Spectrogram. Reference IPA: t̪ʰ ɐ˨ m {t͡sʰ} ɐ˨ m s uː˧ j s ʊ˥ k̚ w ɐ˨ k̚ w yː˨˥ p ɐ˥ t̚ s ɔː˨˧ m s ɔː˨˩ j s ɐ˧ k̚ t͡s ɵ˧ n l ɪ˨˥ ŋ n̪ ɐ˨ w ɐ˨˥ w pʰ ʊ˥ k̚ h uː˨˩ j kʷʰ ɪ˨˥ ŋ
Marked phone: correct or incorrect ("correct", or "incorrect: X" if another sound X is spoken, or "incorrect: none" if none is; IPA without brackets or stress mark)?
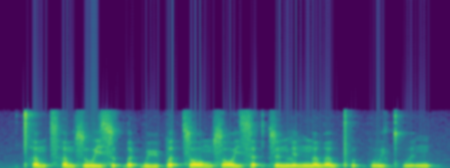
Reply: correct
